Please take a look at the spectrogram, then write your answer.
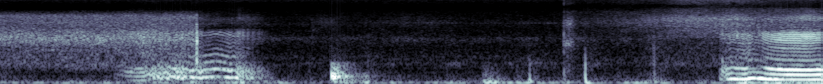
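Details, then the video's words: Sleeping cat snoring: two wavering, buzzy tonal breaths with rippling overtones, one near the start and one at the end, separated by soft clicks and rustles. "Snoring cat"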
